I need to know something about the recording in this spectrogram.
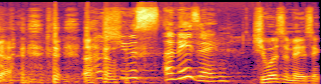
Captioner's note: chuckle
